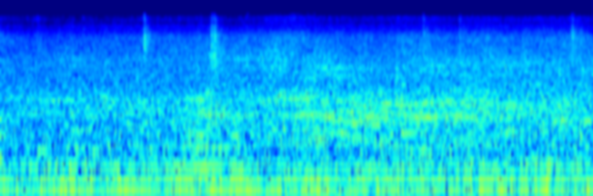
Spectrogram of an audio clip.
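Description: Steady low rumble of city street noise, with no voice standing out.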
